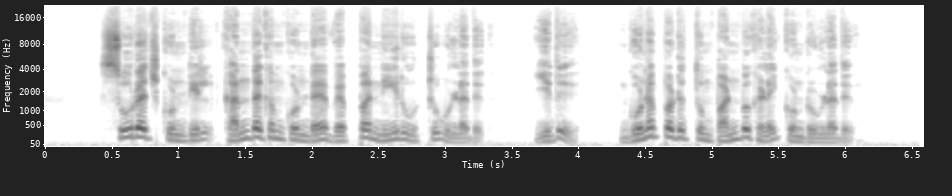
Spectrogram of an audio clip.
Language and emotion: Tamil, neutral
